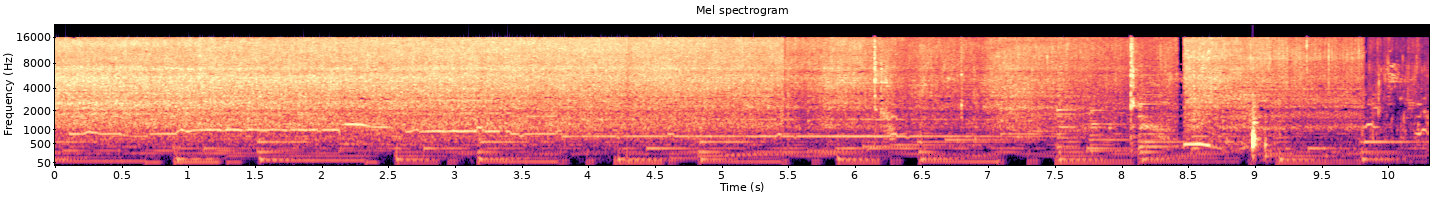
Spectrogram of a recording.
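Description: Food sizzling as it fries in hot oil in a pan, the sizzle easing somewhat about halfway through, with a couple of sharp knocks near the end.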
